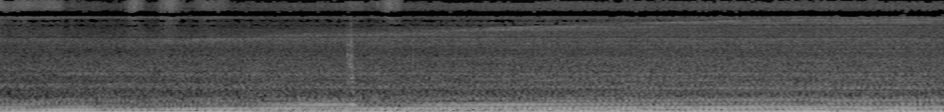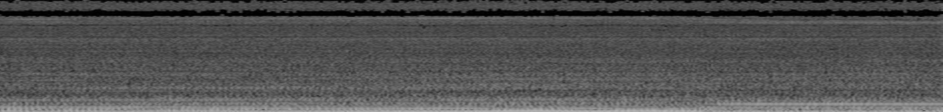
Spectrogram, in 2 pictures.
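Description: A Cummins diesel truck cruises down the road with the AC off, a steady low engine rumble and drone, loud and close throughout, shifting slightly in pitch with no talking.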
